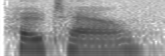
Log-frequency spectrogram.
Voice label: "hotel", english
